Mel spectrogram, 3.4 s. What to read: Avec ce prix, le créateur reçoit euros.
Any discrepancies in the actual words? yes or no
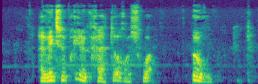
no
